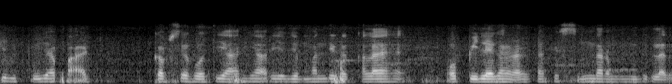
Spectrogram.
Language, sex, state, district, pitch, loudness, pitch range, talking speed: Hindi, male, Gujarat, Valsad, 130 Hz, -21 LUFS, 125-135 Hz, 215 wpm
